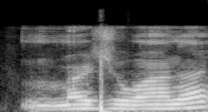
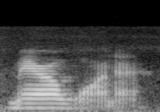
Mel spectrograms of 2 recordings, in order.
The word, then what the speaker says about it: marijuana: brought 50 kilos of Marana into the country okay very good so um only wanted to point out your pronunciation of marijuana marijuana yeah okay um so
